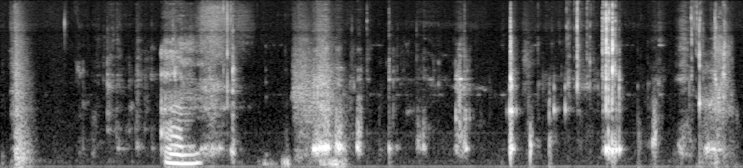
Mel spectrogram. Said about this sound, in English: Sorry, just had to take a sip of water.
